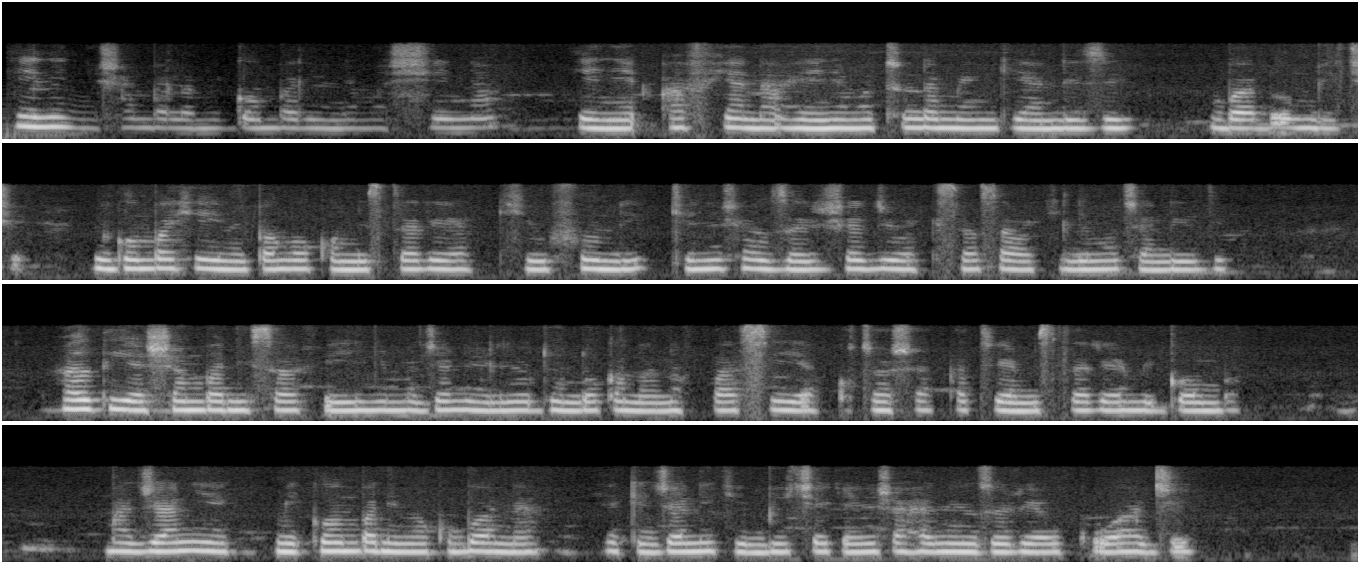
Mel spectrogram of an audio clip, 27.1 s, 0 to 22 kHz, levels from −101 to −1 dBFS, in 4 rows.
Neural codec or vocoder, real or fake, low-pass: none; real; 7.2 kHz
